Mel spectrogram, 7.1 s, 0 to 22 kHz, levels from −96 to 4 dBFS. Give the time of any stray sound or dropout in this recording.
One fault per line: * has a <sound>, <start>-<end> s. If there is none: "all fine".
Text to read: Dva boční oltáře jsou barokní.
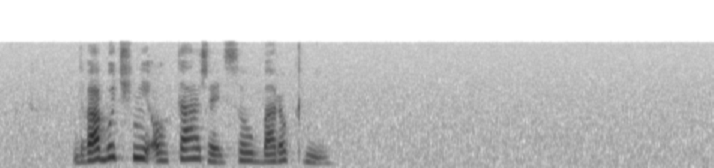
all fine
